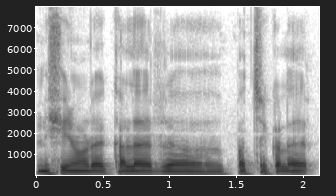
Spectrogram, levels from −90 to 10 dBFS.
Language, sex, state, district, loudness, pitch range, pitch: Tamil, male, Tamil Nadu, Nilgiris, -12 LUFS, 100-110 Hz, 105 Hz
